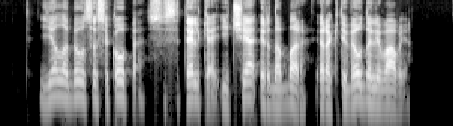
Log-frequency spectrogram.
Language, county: Lithuanian, Šiauliai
